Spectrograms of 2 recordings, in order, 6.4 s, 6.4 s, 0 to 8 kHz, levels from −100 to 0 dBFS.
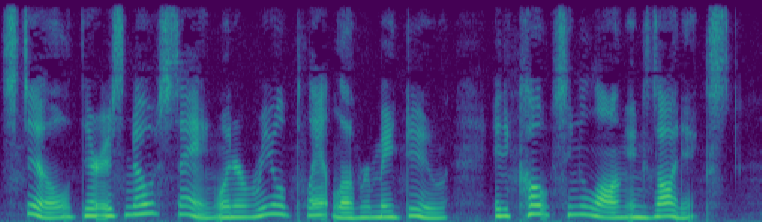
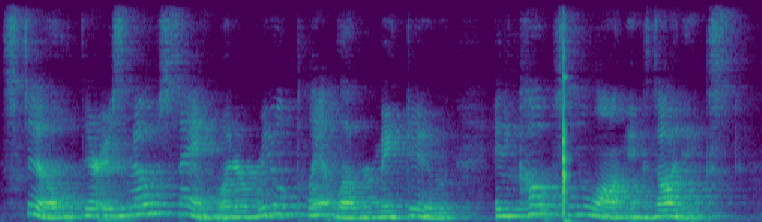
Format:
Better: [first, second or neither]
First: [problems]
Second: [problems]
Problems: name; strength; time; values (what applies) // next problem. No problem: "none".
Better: first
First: none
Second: background sound (Tap / Hammer); 2 dB below the speech // room echo; dies away in 0.8 s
